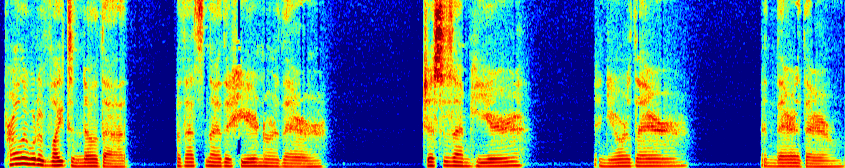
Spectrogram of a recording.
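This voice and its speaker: A woman's voice: low-pitched, mellow. A woman playing a tough but tender, jealous mafia boss, speaking intimately to an absent partner in a scripted audio roleplay voicemail. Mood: uneasy, jealous. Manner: intimate, halting, sweary, addressing an absent lover.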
